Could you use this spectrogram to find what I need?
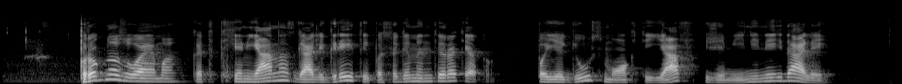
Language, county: Lithuanian, Vilnius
